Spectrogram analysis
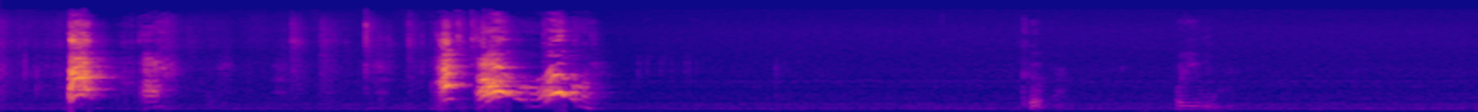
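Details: Corgi, a male pet dog, barking in reply to its owner's questions: two sharp barks, then a burst of three rapid harsh barks, followed by quiet with faint human voice near the end.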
